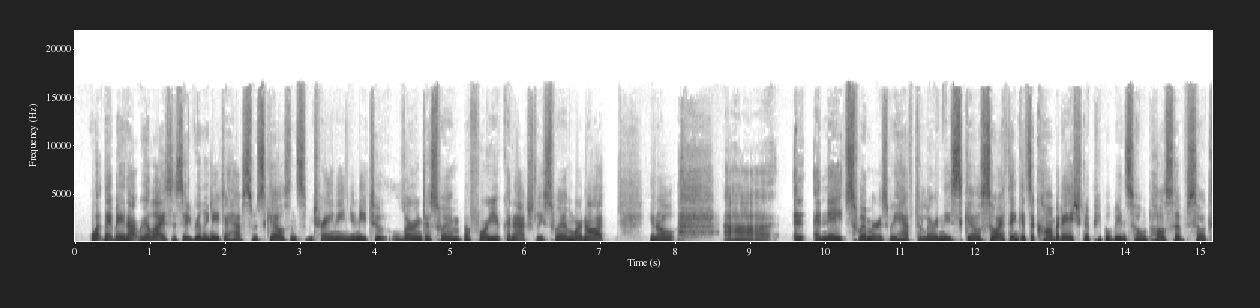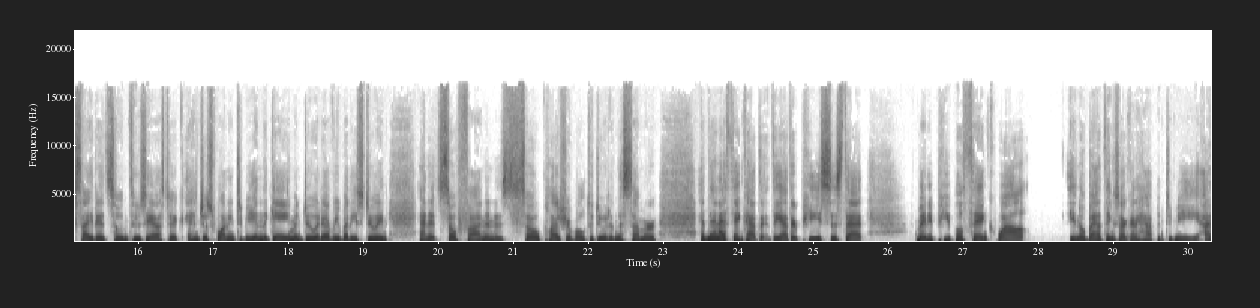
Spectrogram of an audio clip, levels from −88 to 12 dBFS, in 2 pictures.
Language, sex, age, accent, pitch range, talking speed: English, female, 60-79, American, 155-190 Hz, 210 wpm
